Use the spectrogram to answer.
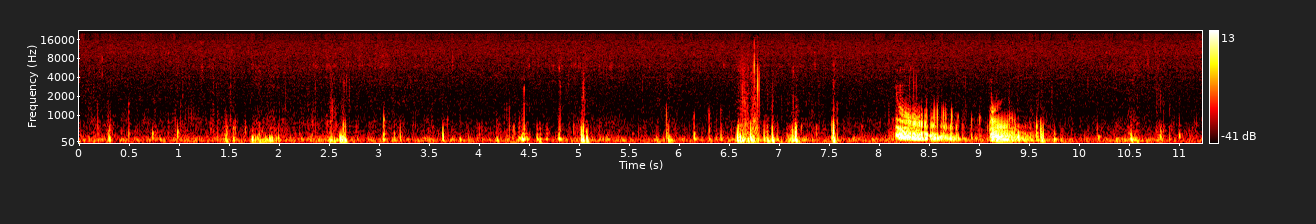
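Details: Bowel sounds while digesting a bean and cheese burrito, about 10-15 minutes after eating: irregular gurgles and clicks, then two long, loud rumbles, ordinary stomach growling.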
